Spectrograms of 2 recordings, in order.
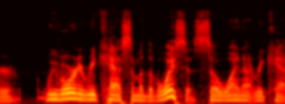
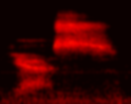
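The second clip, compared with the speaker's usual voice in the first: put-on alien voice, much quieter. Retelling how someone answered with a one-word reply; Kosh voice. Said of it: "in his best Kosh voice".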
